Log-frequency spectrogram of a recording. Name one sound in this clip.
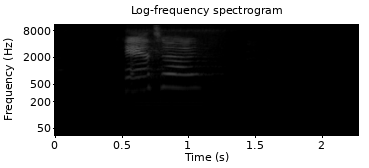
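A girl speaks a few words through a microphone in a large hall.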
